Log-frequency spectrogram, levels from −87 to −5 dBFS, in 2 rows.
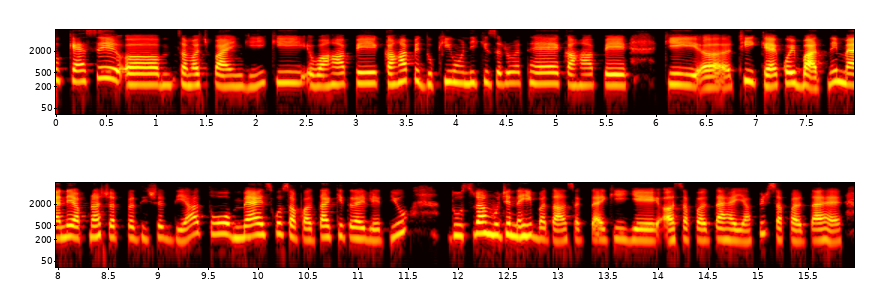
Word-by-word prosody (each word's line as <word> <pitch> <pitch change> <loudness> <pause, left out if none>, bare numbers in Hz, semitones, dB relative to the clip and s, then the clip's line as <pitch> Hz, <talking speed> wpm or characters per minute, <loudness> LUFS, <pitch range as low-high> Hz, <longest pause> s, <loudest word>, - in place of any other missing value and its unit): कैसे 290 +5 +2
अ, 235 -4 +4 0.2
समझ 230 -1 0
पाएँगी 210 +1 0
कि 265 -1 -5
वहाँ 235 +3 +1
पे 255 0 +2
कहाँ 245 +5 +4
पे 305 - -2
दुखी 240 +5 -6
होने 265 -2 -6
की - - -6
ज़रूरत 255 +2 -7
है? 250 0 +2
कहाँ 225 0 0
पे 225 -1 +2 0.5
कि 240 -1 +1 0.2
अ, 195 0 +2
"ठीक 295 -5 -2
है, 215 0 +7
कोई 255 +3 +2
बात 180 - +8
नहीं। 285 - -2
मैंने 240 -1 +6
अपना 245 +1 +1
शत-प्रतिशत 235 -1 -7
दिया, 205 +8 -3
तो 295 0 -1
मैं 250 +4 +5
इसको 295 +2 -7
सफलता 235 -3 0
की 250 +2 -9
तरह 235 -2 -2
ही 220 - -1
लेती 195 +4 -9
हूँ। 335 +5 -5 0.4
दूसरा 275 +4 +2
मुझे 285 -1 -1
नहीं 260 0 0
बता 195 -4 -1
सकता 200 0 -7
है - - 0
कि 210 +1 -11
ये 195 -1 0
असफलता 205 +1 -2
है 195 -2 -2
या 180 -1 -4
फिर 305 - -9
सफलता 195 - -3
है।"? 190 -2 +1
235 Hz, 190 wpm, -25 LUFS, 210-265 Hz, 0.5 s, बात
